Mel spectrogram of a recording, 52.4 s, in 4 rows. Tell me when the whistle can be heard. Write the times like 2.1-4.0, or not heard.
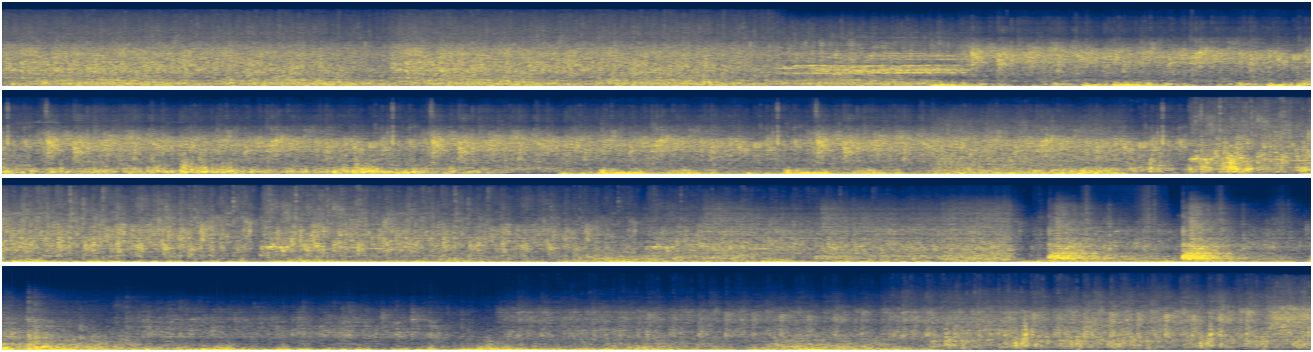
not heard.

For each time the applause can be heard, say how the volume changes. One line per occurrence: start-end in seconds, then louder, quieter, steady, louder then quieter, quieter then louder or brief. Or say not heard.
0.0-52.3 quieter.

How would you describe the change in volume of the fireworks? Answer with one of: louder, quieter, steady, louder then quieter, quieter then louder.
louder then quieter.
